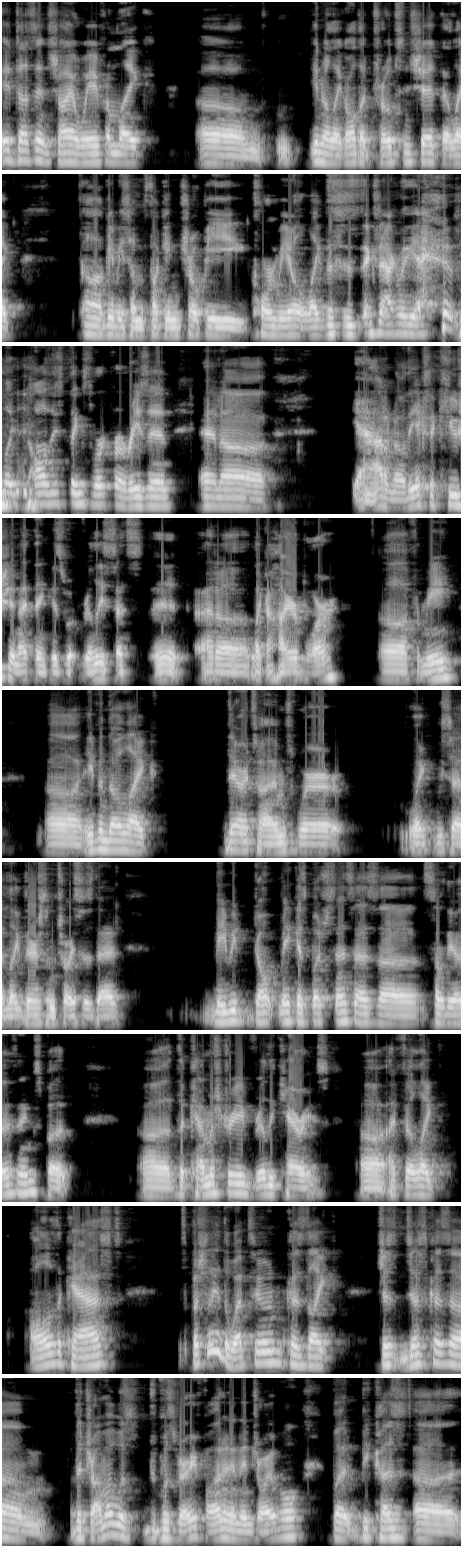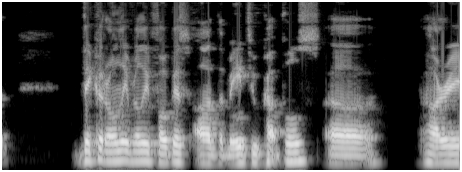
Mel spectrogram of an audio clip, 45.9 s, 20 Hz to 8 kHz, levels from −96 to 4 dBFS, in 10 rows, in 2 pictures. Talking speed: 180 wpm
